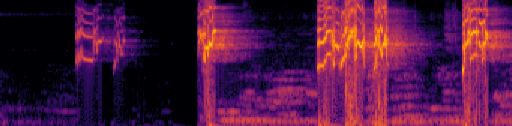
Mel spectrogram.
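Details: Lovebird voice used to rouse other lovebirds to fight: a soft, thin twitter, then louder grating high chirps in three bursts, the middle one a quick triple note, with a faint low hum behind.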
